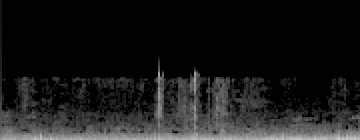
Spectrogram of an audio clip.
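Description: Outdoor football pitch ambience: a steady noisy background with faint distant voices of players, and two sharp knocks about a second in, a quarter second apart.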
